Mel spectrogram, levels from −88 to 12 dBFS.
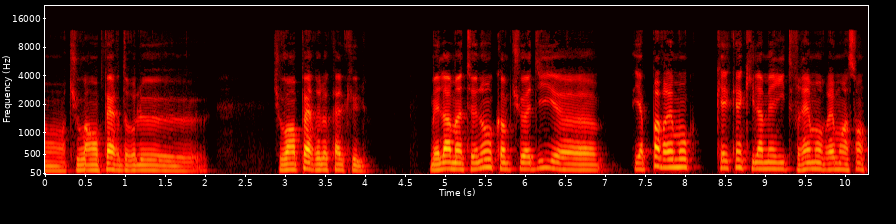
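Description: At 0.49 s and again from 10.13 to 10.15 s, damaged data in a compressed stream makes the decoder misread corrupted frames and lose sync, producing a brief disruption in the speech.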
